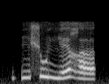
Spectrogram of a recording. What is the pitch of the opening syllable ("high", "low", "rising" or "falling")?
low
